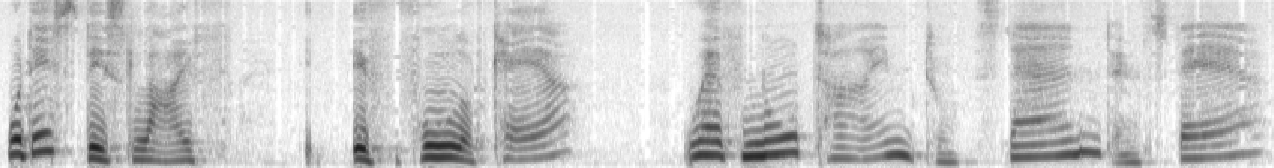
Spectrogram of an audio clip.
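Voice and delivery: slow, measured verse reading; poem recitation. Acted. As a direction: recite the poem line by line, unhurried.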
